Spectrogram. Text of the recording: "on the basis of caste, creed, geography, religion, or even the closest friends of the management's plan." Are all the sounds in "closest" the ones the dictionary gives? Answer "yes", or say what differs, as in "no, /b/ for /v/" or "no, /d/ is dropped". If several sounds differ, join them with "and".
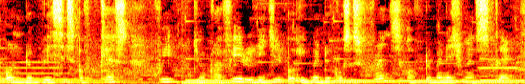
no, /l/ is dropped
